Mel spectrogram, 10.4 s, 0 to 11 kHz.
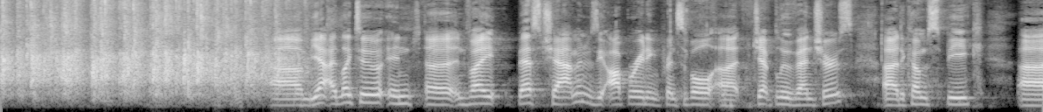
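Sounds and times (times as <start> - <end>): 
audience applauding: 0.0 - 3.2
speech: 2.7 - 10.4.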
